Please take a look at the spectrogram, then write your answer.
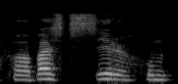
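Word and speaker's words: فبشرهم: Fabashirhum. Shinnya gede, fabashirhum.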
